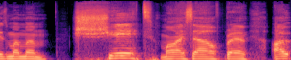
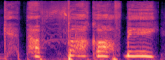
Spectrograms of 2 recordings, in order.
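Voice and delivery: put-on high, slow shrieking tantrum of a small kid; toddler screaming; 14 semitones higher, slower than usual. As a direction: scream it like a furious toddler at his mum. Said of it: "he was screaming at his mum".

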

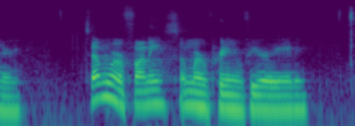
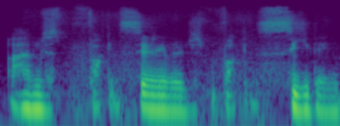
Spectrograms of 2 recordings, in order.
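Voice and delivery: ordinary talk

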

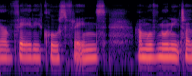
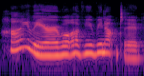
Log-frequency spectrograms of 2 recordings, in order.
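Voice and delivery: polite host greeting, a bit higher and louder; stiff interviewer voice; 4 semitones higher, 5 dB louder than usual. Pretend. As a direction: play the formal interviewer. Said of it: "It's a bit like".

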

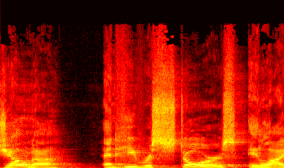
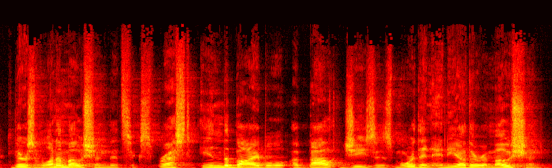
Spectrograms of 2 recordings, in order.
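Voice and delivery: usual speaking voice

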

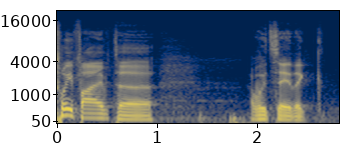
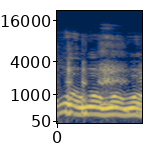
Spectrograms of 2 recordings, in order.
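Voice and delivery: high mock alarm; 14 semitones higher, 4 dB louder than usual. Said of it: "I was like".

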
